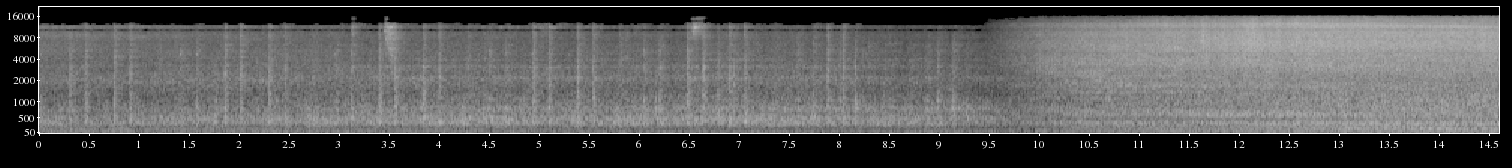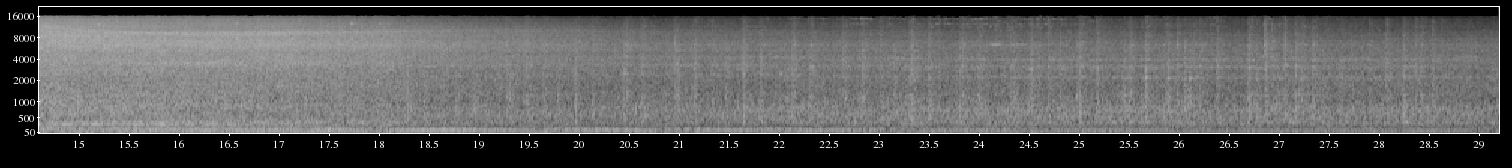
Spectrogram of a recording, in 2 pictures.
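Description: Diesel-hauled passenger train passing close by: carriage wheels clattering over the rail joints. About ten seconds in the sound turns louder as a pair of DJ-class diesel-electric locomotives goes by with a low, beating engine note, which then eases as the carriages follow.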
